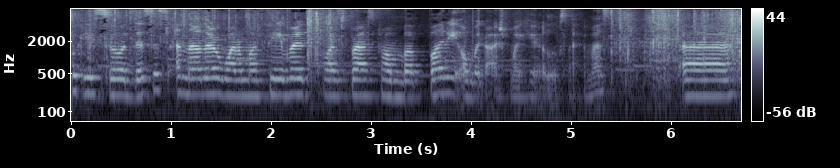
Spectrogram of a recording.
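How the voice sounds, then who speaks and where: Chatty young woman reviewing gym clothes. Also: medium pitch. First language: Lithuanian. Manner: chatty, enthusiastic, with many restarts and ums. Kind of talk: casual try-on haul talk. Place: bedroom at home.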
